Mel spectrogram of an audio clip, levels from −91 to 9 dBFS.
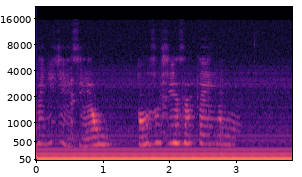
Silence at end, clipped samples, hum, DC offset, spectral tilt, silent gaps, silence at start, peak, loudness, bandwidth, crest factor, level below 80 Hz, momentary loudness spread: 0 s; under 0.1%; 60 Hz at -25 dBFS; under 0.1%; -7.5 dB/octave; none; 0 s; -12 dBFS; -26 LUFS; 8 kHz; 10 dB; -22 dBFS; 1 LU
